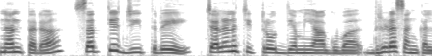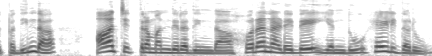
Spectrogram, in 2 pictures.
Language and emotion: Kannada, neutral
